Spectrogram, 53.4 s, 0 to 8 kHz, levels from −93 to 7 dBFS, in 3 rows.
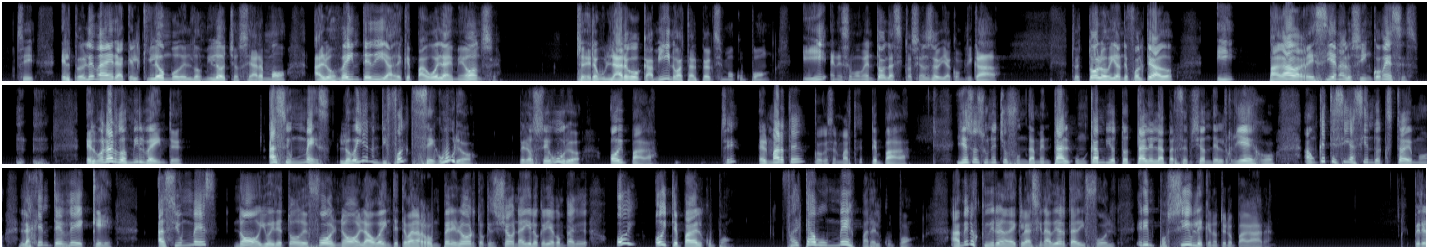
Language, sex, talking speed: English, male, 170 wpm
